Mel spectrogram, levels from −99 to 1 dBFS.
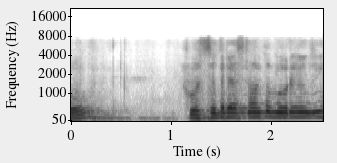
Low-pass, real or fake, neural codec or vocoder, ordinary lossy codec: none; fake; codec, 16 kHz, 2 kbps, FreqCodec, smaller model; none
